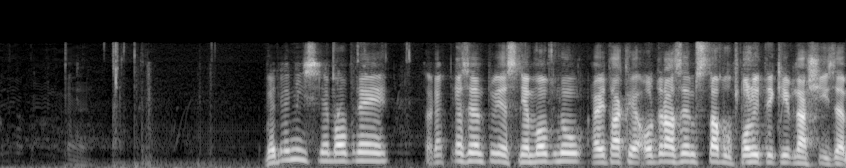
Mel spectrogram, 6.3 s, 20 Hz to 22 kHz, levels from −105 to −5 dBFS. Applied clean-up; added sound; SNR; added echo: neural mask model DeepFilterNet 3.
